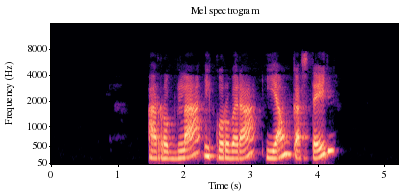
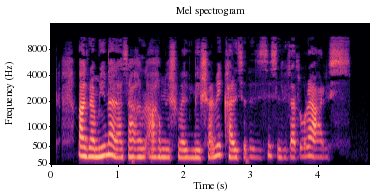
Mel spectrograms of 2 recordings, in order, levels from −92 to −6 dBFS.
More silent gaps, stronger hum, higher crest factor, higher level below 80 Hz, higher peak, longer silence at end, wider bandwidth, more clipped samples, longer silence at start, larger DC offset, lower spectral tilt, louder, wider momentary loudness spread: neither; neither; second, 16 dB vs 22 dB; first, -60 dBFS vs -70 dBFS; about the same, -2 dBFS vs -4 dBFS; first, 0.95 s vs 0.3 s; second, 7.6 kHz vs 11.5 kHz; neither; first, 1.45 s vs 0.15 s; neither; first, -6.5 dB/octave vs -3.5 dB/octave; first, -16 LUFS vs -24 LUFS; second, 5 LU vs 12 LU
